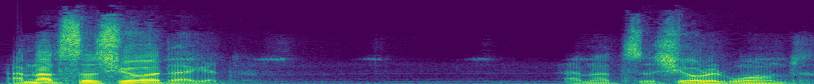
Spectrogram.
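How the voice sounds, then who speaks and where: An actor playing a steady, middle-aged American marshal of the Old West in a radio western, measured and dry. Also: male voice, rumbling low, over loud music. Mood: grim, wary. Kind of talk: 1950s western radio drama acting and narration.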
